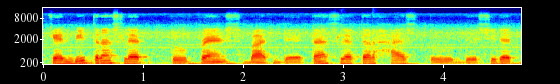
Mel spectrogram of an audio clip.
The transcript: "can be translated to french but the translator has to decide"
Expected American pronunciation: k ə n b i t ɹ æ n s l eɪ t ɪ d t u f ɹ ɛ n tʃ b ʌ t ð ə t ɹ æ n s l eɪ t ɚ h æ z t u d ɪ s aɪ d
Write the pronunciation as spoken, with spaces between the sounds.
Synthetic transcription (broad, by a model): k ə n b i t ɹ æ n s l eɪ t t u f ɹ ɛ n s b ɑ t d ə t ɹ æ n s l eɪ t ɚ h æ s t u d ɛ s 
